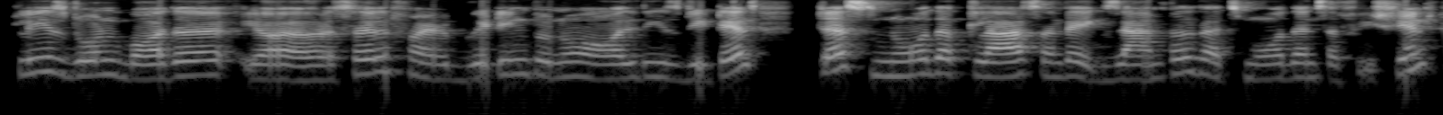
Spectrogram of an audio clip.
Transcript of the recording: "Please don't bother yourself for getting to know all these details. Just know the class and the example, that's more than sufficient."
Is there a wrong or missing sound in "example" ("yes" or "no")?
no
